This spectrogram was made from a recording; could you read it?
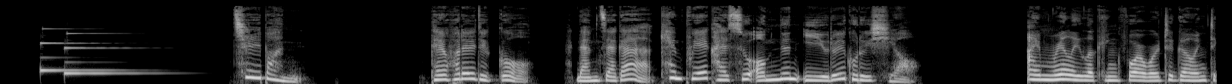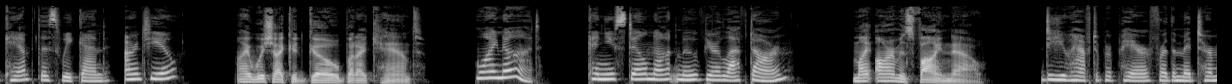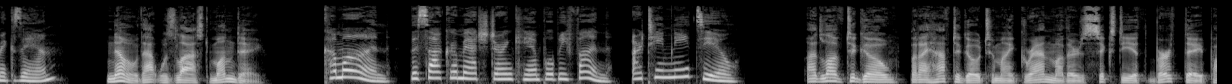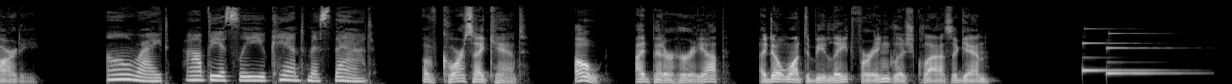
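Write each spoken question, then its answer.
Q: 대화를 듣고 남자가 캠프에 갈 수 없는 이유를 고르시오.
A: 할머니의 60번째 생신 파티에 가야 해서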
